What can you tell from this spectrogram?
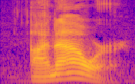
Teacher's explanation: The word hour is pronounced with a silent H. So the first sound of the word is actually a vowel sound. Hour. An hour.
